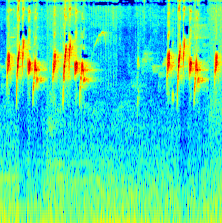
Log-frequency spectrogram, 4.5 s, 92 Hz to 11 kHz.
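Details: Red-whiskered bulbul training song in the doubled 'beun' style, counted at 23 phrases and described as a sweet, sharp singing style. Two quick bubbly whistled phrases follow each other, then a pause and a third phrase.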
